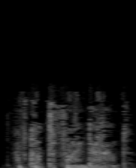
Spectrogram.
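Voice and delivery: breathless secret whisper to herself; hushed whisper from the shadows; whispered thought. A narrator's reading. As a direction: hide and whisper it. Inner thought in hiding.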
